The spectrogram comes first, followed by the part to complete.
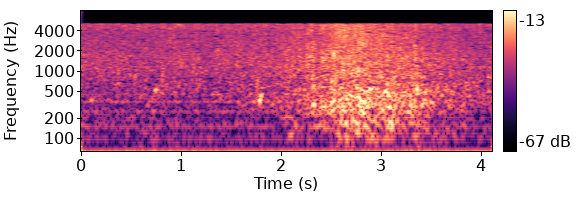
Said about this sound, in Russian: Слушай, Эдмон, это шумит море.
